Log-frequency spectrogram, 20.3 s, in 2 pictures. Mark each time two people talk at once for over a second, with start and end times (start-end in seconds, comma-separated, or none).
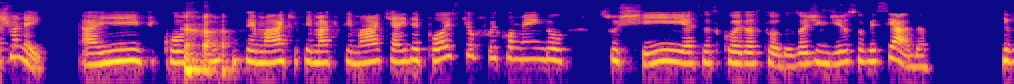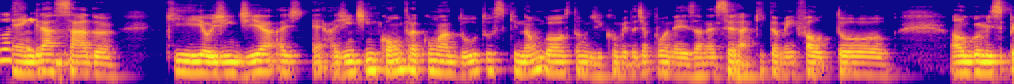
none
